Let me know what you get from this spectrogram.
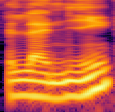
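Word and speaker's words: Lasnier: Donc la famille Laniier par exemple qui s'écrit L A S N I E R, on prononce l'anier.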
